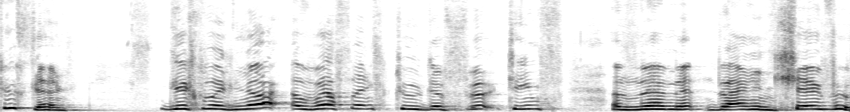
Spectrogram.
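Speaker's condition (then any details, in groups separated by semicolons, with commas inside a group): Cerebral palsy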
